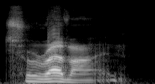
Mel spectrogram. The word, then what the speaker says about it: Travaughn: Mine is T-R-A-V-A-U-G-H-N. – God damn, that's long. – Calm down. Don't do that. Don't do that, Ramont. So my mother will say Trevon. – For you. – For me. But I say, so it's capital T-R-A, capital V-A.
